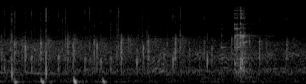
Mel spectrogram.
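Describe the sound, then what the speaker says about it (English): A studio audience applauds a chef after a cooking demonstration and question session, the clapping steady but fairly faint and diffuse, with small clinks in the room throughout. "let's give Chef a round of applause."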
